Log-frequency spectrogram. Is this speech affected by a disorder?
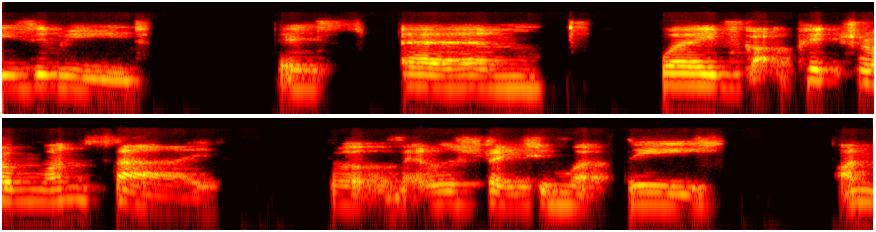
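Yes: cerebral palsy; birth oxygen deprivation, from birth; some movement issues.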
